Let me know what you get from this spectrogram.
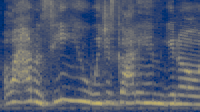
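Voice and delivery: high, breezy feigned surprise; fake innocent. Uncle dodging dad's question, acting innocently surprised. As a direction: play dumb, all innocence. Uncle playing dumb at wedding.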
